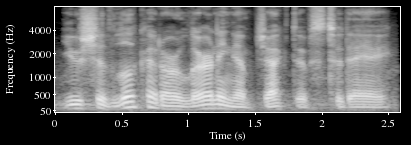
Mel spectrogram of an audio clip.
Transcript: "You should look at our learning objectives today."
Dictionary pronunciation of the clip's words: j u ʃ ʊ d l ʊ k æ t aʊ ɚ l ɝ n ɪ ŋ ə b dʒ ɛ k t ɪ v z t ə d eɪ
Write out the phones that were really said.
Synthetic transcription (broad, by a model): j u ʃ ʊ d l ʊ k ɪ t aʊ ɚ l ɝ n ɪ ŋ ə b dʒ ɛ k t ɪ v z t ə d eɪ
